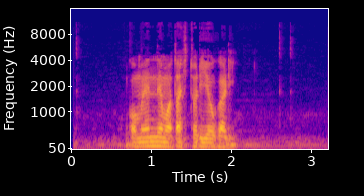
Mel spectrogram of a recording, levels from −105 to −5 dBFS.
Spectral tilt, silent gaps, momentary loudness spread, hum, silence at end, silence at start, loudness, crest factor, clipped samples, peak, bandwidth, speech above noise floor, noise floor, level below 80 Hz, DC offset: -7.5 dB/octave; none; 10 LU; none; 0.95 s; 0.7 s; -25 LUFS; 18 dB; under 0.1%; -8 dBFS; 11 kHz; 29 dB; -53 dBFS; -50 dBFS; under 0.1%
